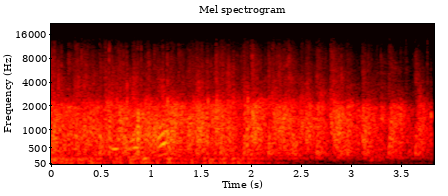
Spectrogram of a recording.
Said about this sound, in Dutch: Het was wel een mager applaus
